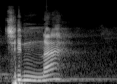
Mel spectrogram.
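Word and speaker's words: جِنّة: Kalau jinnah itu jin. Jinnah.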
